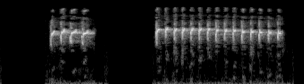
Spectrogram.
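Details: Lovebird masteran recording for training other birds, ngekek style: two rapid, buzzy chattering trills, a half-second burst then a longer one of about 1.3 seconds, separated by a short silence.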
